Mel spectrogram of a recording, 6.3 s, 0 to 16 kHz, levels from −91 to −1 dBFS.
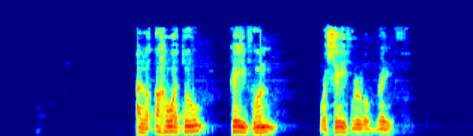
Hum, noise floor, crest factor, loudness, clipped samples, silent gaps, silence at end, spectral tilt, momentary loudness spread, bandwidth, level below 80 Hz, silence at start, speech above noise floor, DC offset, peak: none; -87 dBFS; 18 dB; -18 LUFS; under 0.1%; none; 1.1 s; -5 dB/octave; 12 LU; 7.8 kHz; -52 dBFS; 1.8 s; 70 dB; under 0.1%; -2 dBFS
